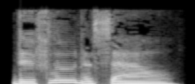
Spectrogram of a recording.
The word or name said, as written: diflunisal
